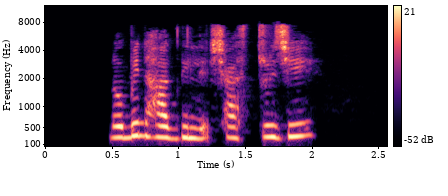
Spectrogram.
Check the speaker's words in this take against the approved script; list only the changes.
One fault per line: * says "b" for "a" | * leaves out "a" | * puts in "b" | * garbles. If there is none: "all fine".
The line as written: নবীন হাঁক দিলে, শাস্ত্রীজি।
all fine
